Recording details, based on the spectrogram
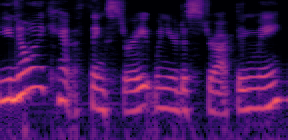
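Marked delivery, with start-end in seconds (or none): none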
